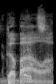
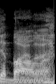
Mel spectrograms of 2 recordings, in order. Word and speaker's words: Dybala: Dybala to Spurs. – It's not Dybala, it's Dybala. – It's Dybala.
